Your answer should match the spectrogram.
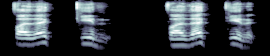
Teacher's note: ക എന്ന് പറയുമ്പം നാവിന്റെ ആരംഭം മേലെ അണ്ണാക്കിന്റെ ഉറപ്പുള്ള ഭാഗത്ത് വെച്ചുകൊണ്ടാണ് നമ്മൾ ക ഉച്ചരിക്കുന്നത്.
